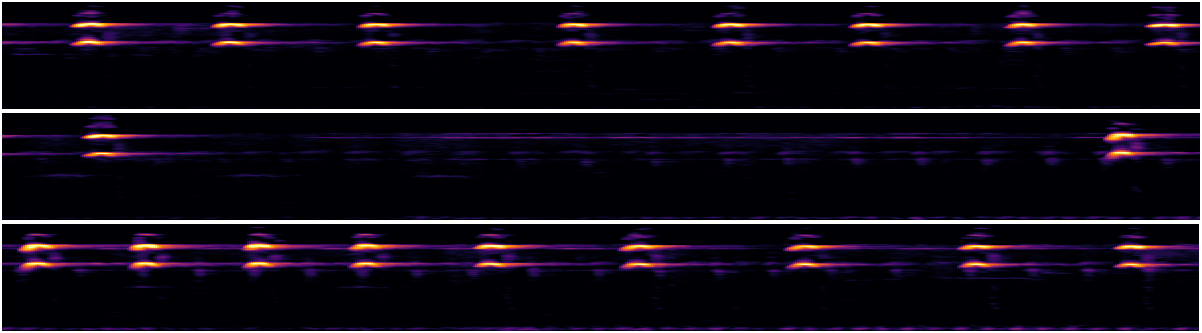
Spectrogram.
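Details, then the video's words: Loud squirrel chirping: sharp, high chips with a bright upper overtone, repeated about twice a second. A run of nine calls is followed by a pause of several seconds, then a second steady run of about eleven, over low background rumble. "Loud Squirrel ❤️ Chirping Sounds - Squirrel Lovely sounds 🐿 | ఉడత అరుపులు మీరే వినండి.."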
